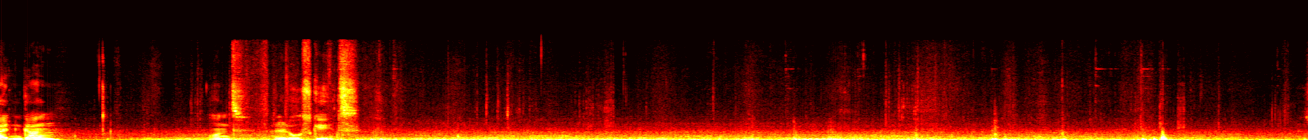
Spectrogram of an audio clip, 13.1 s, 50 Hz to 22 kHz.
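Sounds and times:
diesel engine pulling under load: 1.2s - 13.0s.

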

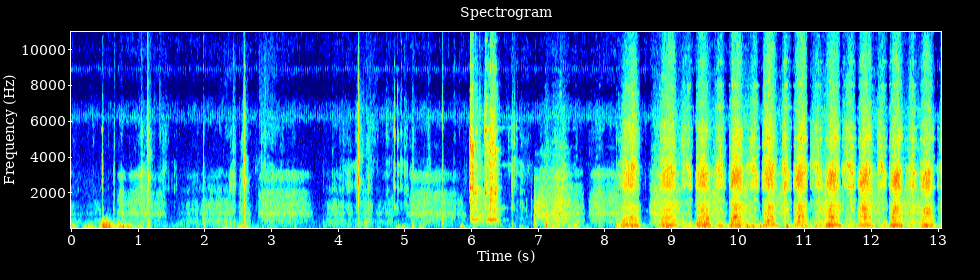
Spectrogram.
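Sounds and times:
rasp filing hoof: 7.1s - 13.0s
hoof knife scraping hoof: 8.2s - 13.0s.

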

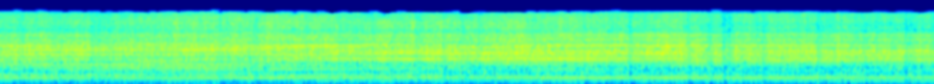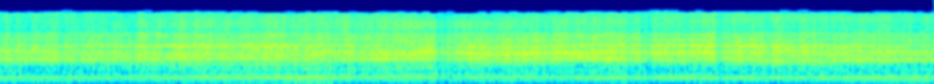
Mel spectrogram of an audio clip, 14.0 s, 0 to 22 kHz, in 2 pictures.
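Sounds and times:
hull hissing on water: 0.0s - 14.0s
outboard motor running: 0.0s - 14.0s.

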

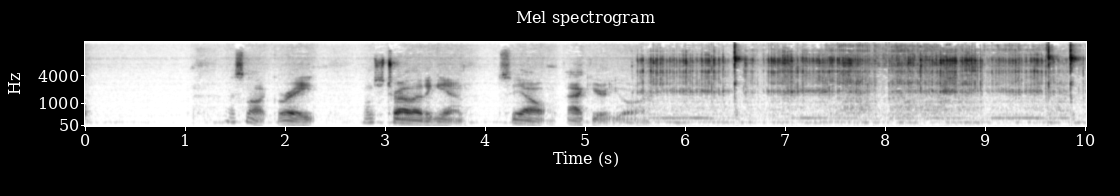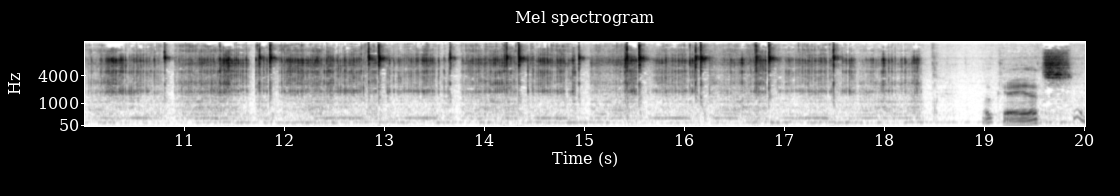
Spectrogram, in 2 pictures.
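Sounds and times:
stepper motors humming: 5.4s - 18.4s.

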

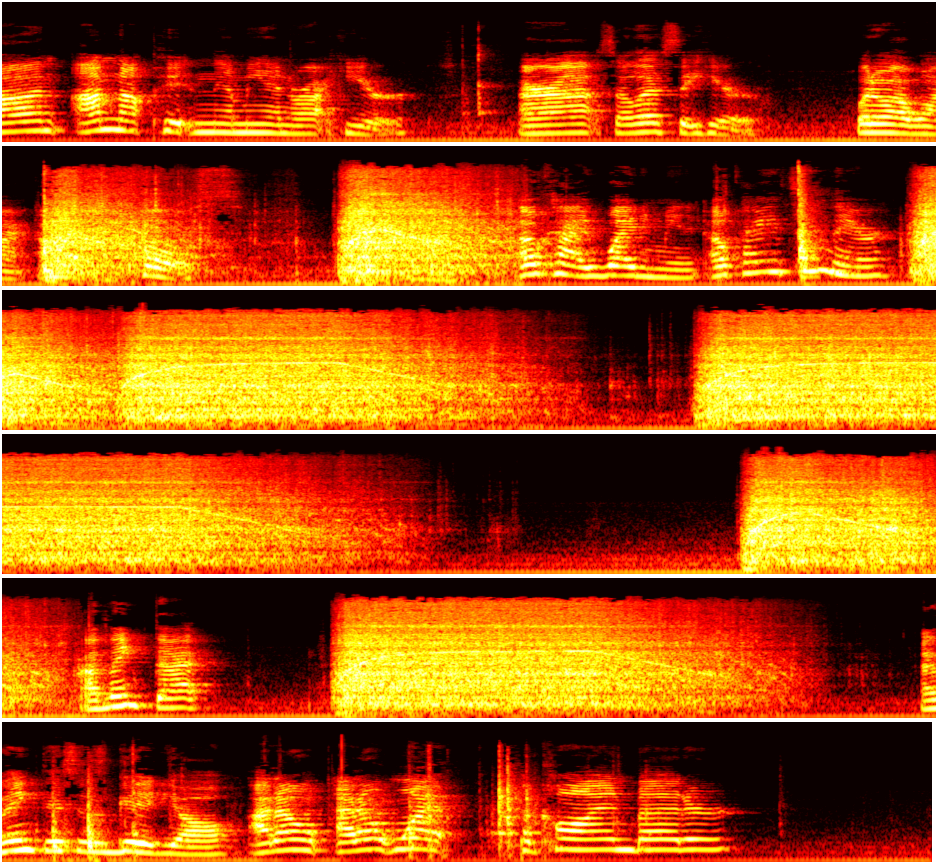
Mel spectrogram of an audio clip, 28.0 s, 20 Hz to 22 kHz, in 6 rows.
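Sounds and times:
food processor motor whine: 4.9s - 7.4s, 9.2s - 16.6s, 17.7s - 19.1s, 20.3s - 23.0s.

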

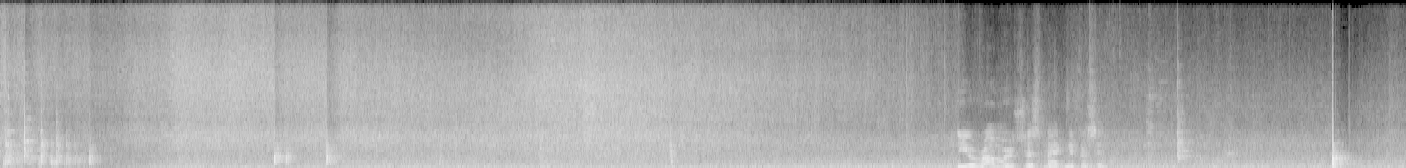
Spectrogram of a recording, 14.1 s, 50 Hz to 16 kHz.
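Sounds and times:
sauce sizzling in a pan: 0.0s - 9.5s.

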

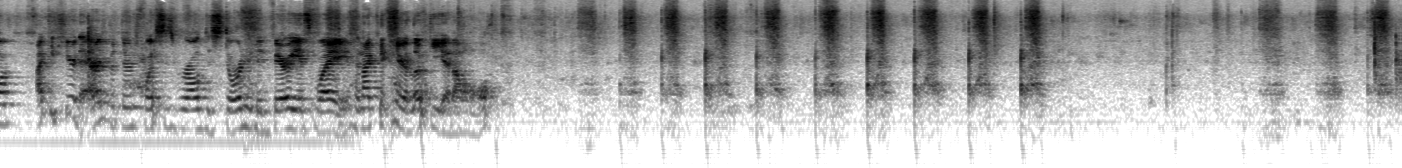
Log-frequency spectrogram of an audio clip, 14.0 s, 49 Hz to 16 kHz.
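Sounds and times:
lemon scraping on grater: 1.3s - 10.5s, 12.6s - 14.0s.

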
